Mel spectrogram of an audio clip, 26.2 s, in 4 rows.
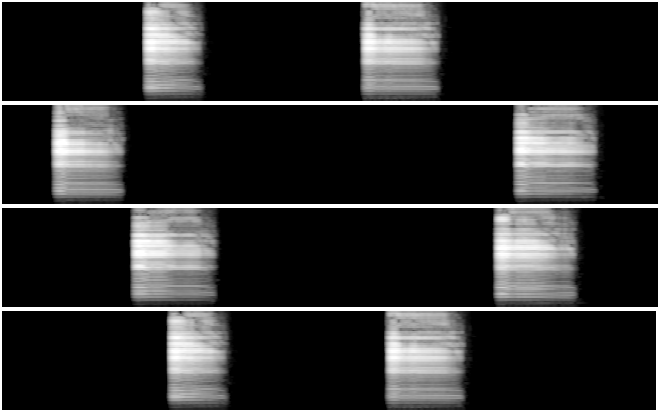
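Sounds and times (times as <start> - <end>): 
deer giving nasal bleats: 1.4 - 2.1, 3.6 - 4.5, 7.1 - 7.9, 11.7 - 12.6, 14.4 - 15.3, 18.1 - 18.9, 21.4 - 22.0, 23.5 - 24.4.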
